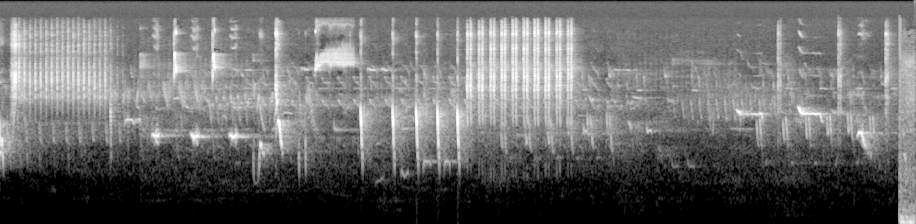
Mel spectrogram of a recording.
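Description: Small birds chirping faintly in the background: short chirps and quick pitch glides, with a fast trill at the start and another about six seconds in.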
